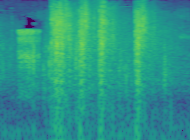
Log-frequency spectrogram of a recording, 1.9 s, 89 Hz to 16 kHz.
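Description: Gunfire in the video game ArmA 3 comes as a rapid series of sharp, loud shots, roughly five or six close reports in quick succession with no talk.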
